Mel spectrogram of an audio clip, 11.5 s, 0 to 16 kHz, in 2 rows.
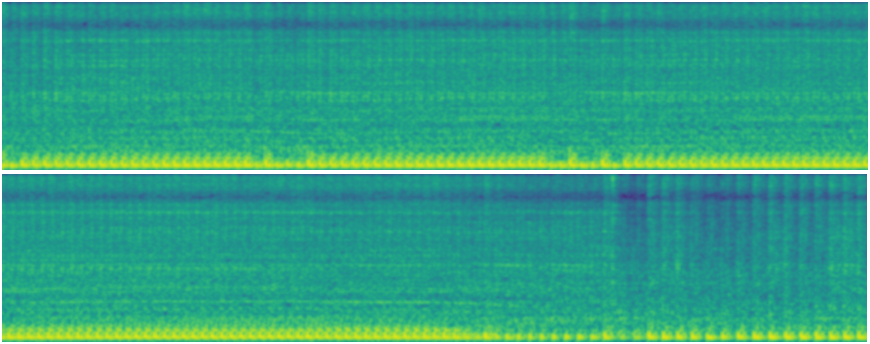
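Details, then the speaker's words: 1958 Wisconsin AENLD engine salvaged from a street sweeper, revived and running on a fuel bottle with muffler fitted after flooding and choke adjustments: a steady, even low-idle putter with no knocks or misses, running smooth and purring, healthy. "I have to say it sounds freaking amazing that sounds amazing she runs so smooth when she's going"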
